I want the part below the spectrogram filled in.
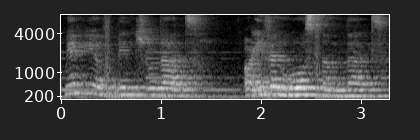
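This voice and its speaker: Earnest and exhorting, a motivational speaker repeats phrases to drive her points home in a slightly high voice at normal speed. Music plays under a very echoey recording made on a far-off mic.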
